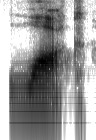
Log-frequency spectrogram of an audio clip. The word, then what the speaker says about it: walk: Now, the pronunciation of this is walk, awk, awk. I hear a lot of mistakes with this simple word, walk.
